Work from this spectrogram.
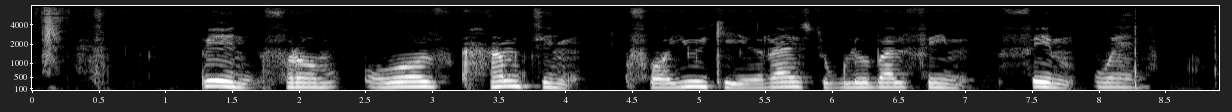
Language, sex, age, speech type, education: Nigerian Pidgin, male, 15-29, spontaneous, tertiary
